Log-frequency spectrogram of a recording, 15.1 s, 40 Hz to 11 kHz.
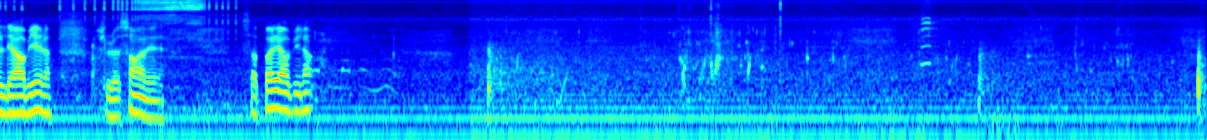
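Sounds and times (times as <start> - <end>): fish splashing in water: 8.3 - 10.7
bird-like call: 11.5 - 11.8.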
